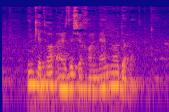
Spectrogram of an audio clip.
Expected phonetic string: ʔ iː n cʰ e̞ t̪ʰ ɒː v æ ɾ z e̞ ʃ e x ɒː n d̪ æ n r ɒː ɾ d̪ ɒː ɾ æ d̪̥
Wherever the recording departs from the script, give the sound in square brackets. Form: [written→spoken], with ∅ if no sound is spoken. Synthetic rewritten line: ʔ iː n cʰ e̞ t̪ʰ ɒː [v→b] æ ɾ z e̞ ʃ e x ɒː n d̪ æ n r ɒː [ɾ→∅] d̪ ɒː ɾ æ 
